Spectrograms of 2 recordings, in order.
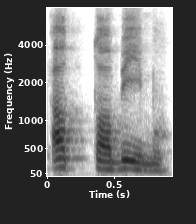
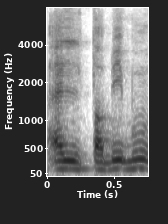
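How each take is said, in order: First: The l merges into a doubled t sound. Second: The l of the article is clearly pronounced. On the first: The speaker calls it right. "mais at-tabibu" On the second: The speaker calls it wrong. "t'es pas censé dire al-tabibu"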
